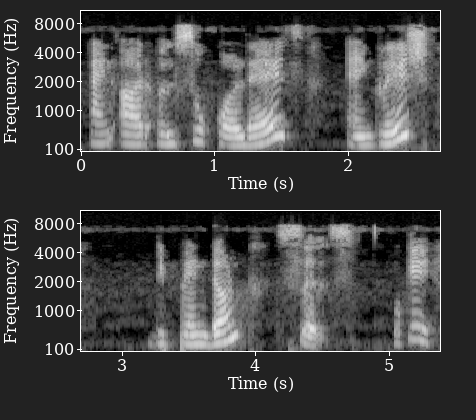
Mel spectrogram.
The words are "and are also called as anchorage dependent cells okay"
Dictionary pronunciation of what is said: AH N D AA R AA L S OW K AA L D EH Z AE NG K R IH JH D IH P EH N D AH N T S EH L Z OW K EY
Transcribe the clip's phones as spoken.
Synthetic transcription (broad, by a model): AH N D AA R AA L S OW K AA L D EH Z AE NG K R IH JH D IH P EH N D AH N T S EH L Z OW K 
